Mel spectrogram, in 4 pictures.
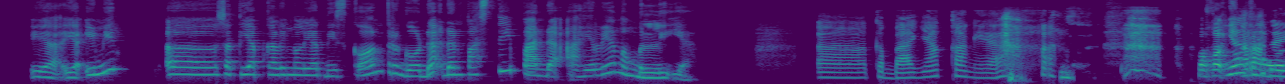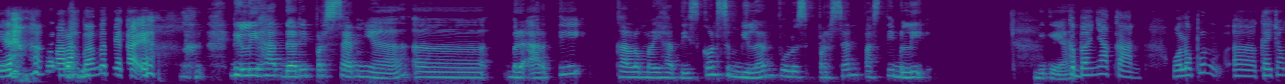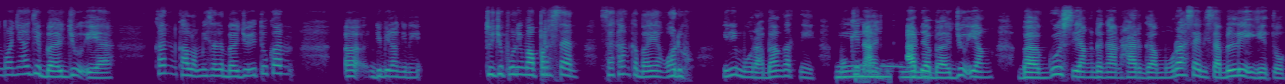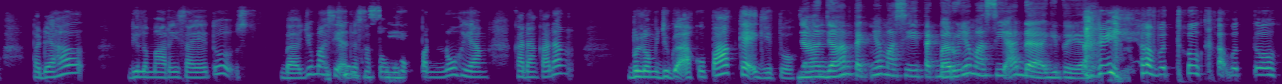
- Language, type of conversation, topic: Indonesian, advice, Mengapa saya selalu tergoda membeli barang diskon padahal sebenarnya tidak membutuhkannya?
- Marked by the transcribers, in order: chuckle; other background noise; chuckle; tapping; laughing while speaking: "Iya, betul, Kak, betul"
